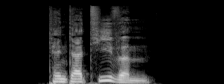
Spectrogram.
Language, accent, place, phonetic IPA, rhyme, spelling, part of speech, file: German, Germany, Berlin, [ˌtɛntaˈtiːvm̩], -iːvm̩, tentativem, adjective, De-tentativem.ogg
- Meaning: strong dative masculine/neuter singular of tentativ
